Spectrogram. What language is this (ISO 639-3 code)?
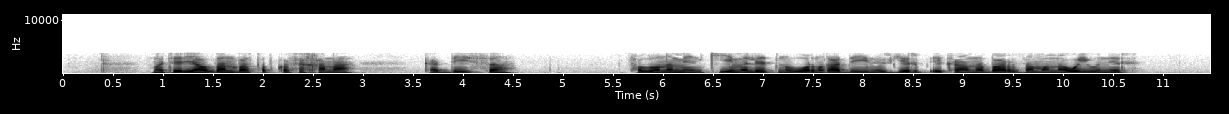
kaz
